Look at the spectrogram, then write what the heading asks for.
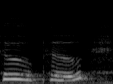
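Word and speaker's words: hoopoe: a the hoop poo bird it's it's uh pronounced hoop poo hoop are the name um are named for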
